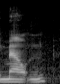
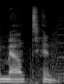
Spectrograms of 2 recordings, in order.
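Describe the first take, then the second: First: The T sound is softened or dropped. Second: The T sound is pronounced hard and clear. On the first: "I know I say mountain" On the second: "like a hard T family"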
